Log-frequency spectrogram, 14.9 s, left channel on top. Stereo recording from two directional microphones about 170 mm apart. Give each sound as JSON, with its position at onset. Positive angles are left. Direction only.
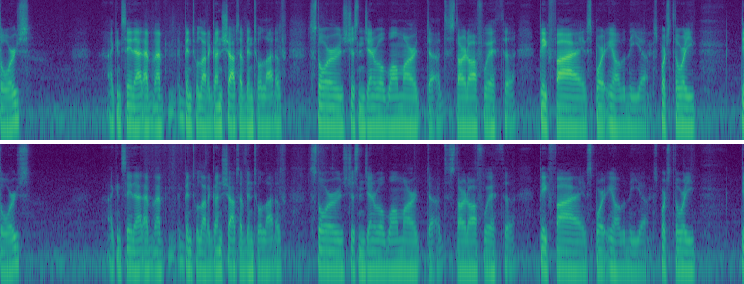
{"t": 0.0, "sound": "speech", "side_deg": 15}
{"t": 2.1, "sound": "speech", "side_deg": 15}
